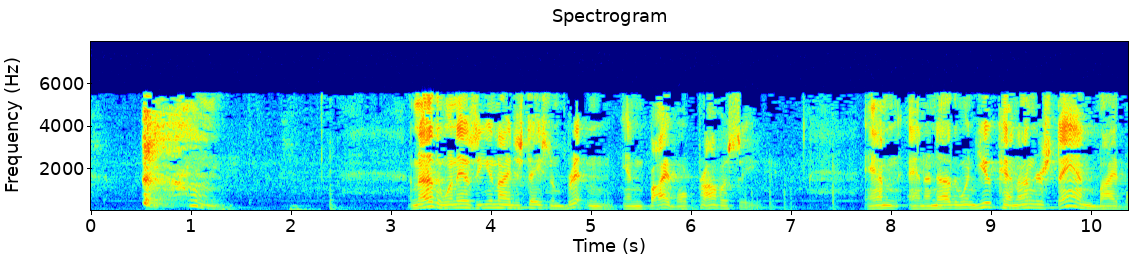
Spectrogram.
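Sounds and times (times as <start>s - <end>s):
person coughing: 0.5s - 1.4s
speech: 1.0s - 1.4s, 3.2s - 6.9s, 7.8s - 10.3s.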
